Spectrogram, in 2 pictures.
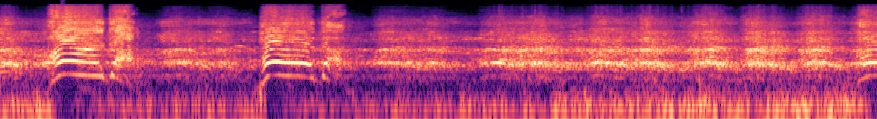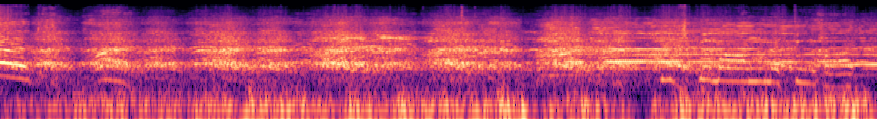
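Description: A crowd of men shouting and cheering loudly in appreciation of a recited couplet, many voices at once, with single loud calls rising out of the din several times.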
